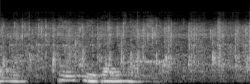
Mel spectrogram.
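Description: A young girl sings through loudspeakers.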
